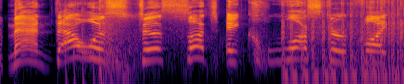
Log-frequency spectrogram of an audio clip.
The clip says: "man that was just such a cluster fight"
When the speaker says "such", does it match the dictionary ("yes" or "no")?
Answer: yes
